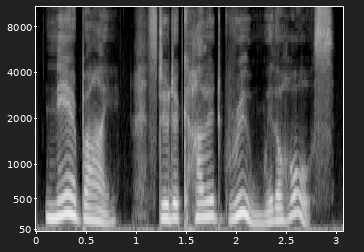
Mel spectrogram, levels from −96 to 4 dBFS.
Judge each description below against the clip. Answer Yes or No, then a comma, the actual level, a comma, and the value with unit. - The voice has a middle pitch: No, high, 195 Hz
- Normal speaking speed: Yes, average, 175 wpm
